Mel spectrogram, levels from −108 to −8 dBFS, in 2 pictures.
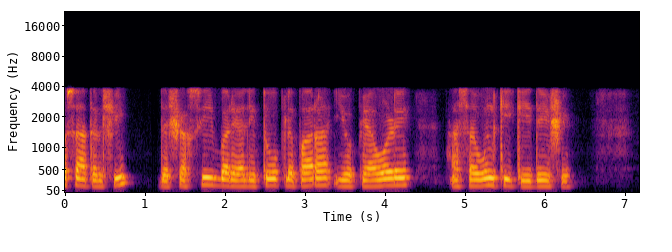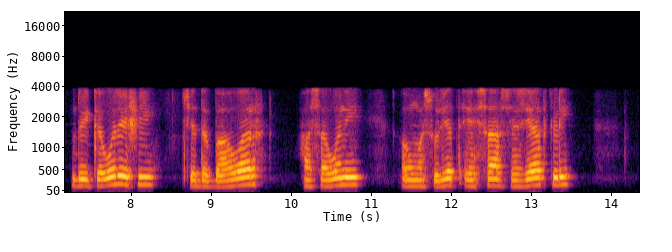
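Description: No technical faults occur at any point in the speech, which carries the narrow band of a G.711 telephone line with nothing above about 3.8 kHz.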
